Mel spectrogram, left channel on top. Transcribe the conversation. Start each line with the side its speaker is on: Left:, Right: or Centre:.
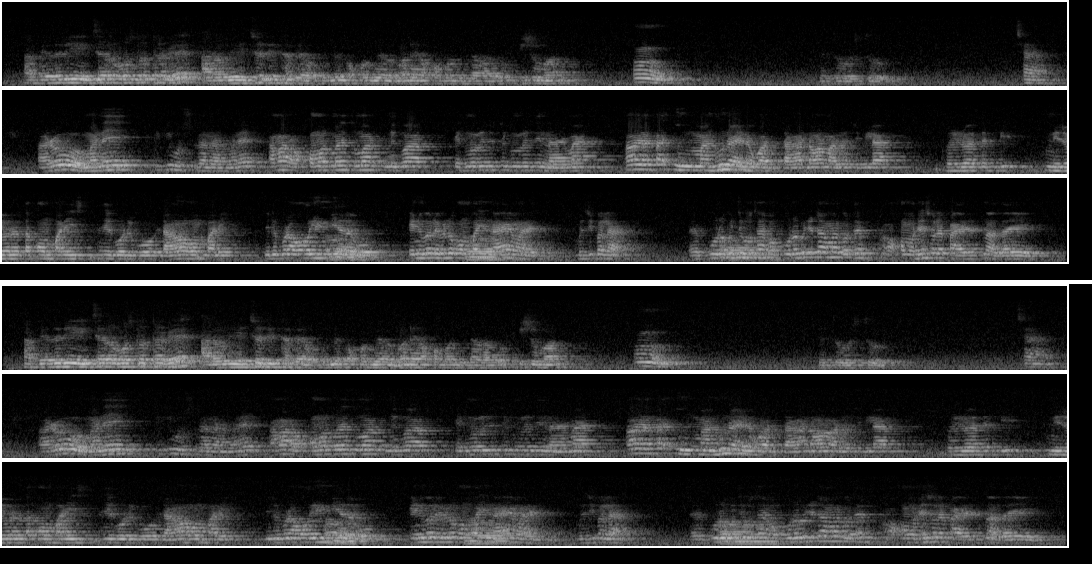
Right: থাকে যদি ইচ্ছাৰ অ বস্তু থাকে <unintelligible> আৰু এইচ ডিত থাকে অসমীয়া মানে অসমৰ বিলাক আৰু কিছুমান।
Left: উম।
Right: এইটো বস্তু।
Left: আচ্ছা আৰু মানে এইটো কি বস্তু জানা মানে আমাৰ অসমত মানে তোমাৰ এনেকুৱা। টেকনলজি ঠেকনলজি নাই, এনেকুৱা মানুহ নাই এনেকুৱা ডাঙৰ ডাঙৰ মানুহ যিবিলাক। ধৰি লোৱা সতে নিজৰ এটা কোম্পানী হেৰি কৰিব ডাঙৰ কোম্পানী যিটো পুৰা।
Right: অ',
Left: দিয়া যাব এনেকুৱা লেভেলৰ কোম্পানী
Right: অ',
Left: নাই আমাৰ ইয়াতে বুজি পালা? এ' পুৰৰবিতৰ
Right: অ',
Left: কথা কওঁ পুৰৰবিততো আমাৰ গোটতে অসমতহে চলে বাহিৰতো নাযায়েই।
